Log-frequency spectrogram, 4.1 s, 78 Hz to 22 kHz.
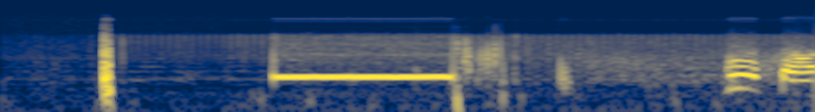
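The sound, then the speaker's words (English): Telephone call connecting on a 1-plus trunk with NX1 pulsing: a sharp click, then a steady tone lasting about a second, followed by scattered soft clicks and a pair of short warbling tones at the end. “trunks are distinct by the fact that they let you hear the NX1 pulsing sounds. Here's connecting to the recording on the EAS trunk. And here's what it sounded like when we did it on the 1-plus trunk.”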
